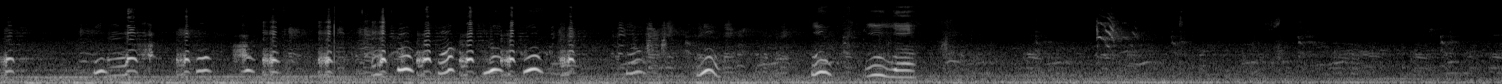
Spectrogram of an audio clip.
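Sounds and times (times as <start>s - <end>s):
geese honking: 0.0s - 8.0s.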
